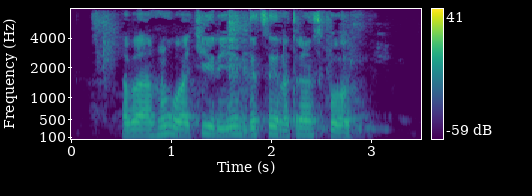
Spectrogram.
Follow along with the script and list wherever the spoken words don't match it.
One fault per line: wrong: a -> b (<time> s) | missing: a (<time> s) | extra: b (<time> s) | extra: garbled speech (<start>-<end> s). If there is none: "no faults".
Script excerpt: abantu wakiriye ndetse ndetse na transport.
missing: ndetse (2.0 s)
